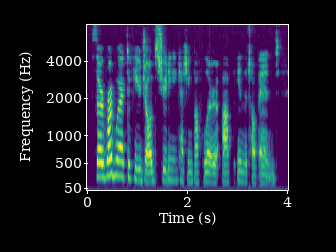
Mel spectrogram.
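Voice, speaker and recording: In a broad Queensland accent, a woman speaks at a very fast pace. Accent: Australian, broad Queensland. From Queensland, Australia. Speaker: podcast host, true crime storyteller. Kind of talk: casual chat with narrated case retelling.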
